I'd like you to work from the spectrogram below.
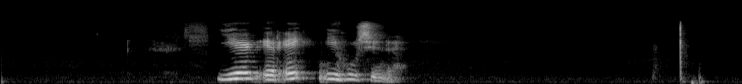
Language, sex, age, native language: Icelandic, female, 60-69, Icelandic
